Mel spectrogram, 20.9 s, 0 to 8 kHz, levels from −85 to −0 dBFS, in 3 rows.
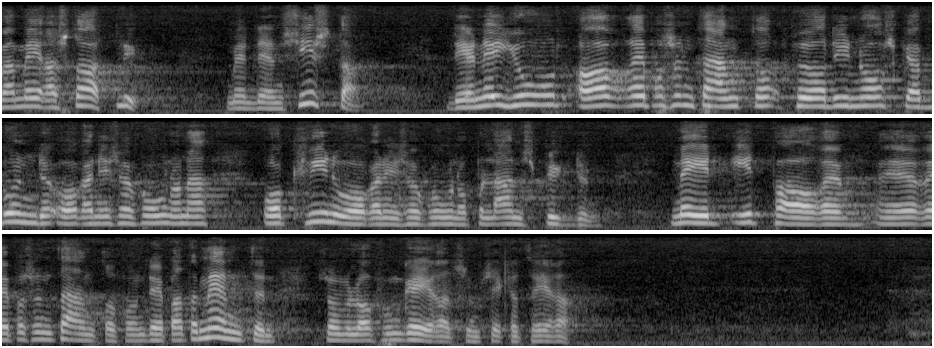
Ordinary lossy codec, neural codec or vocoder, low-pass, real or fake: AAC, 48 kbps; codec, 44.1 kHz, 7.8 kbps, DAC; 7.2 kHz; fake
